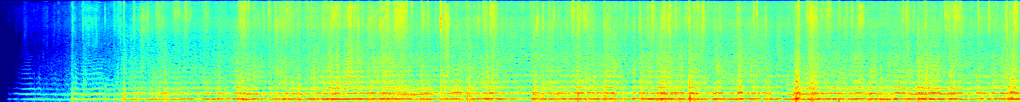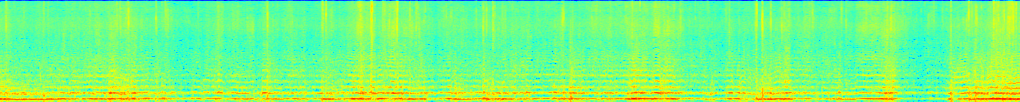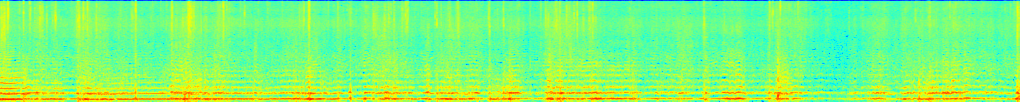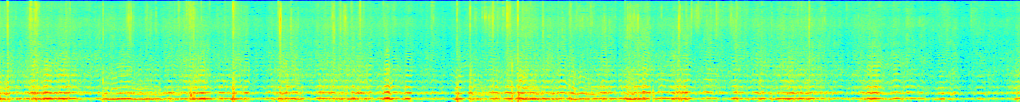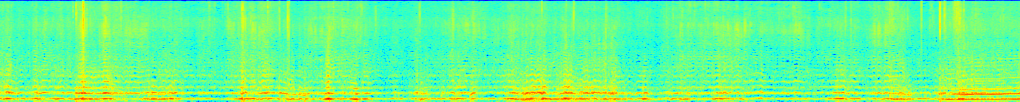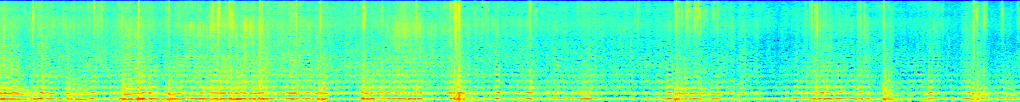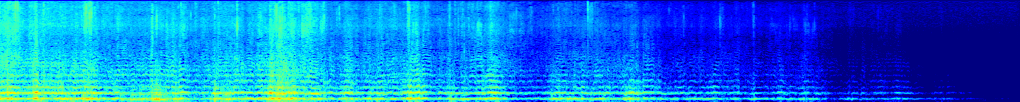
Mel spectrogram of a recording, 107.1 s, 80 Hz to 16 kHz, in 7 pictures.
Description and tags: The sound of a swarm of wild bees in the Altay forest. Zoom 2 in the center of the swarm. Bees fly around and sting windshield.
Altay, animals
